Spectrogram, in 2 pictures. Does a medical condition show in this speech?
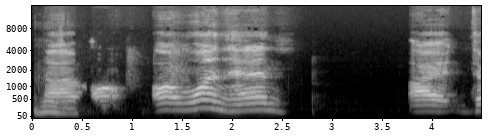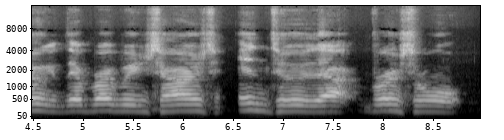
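Yes: ALS; diagnosed at 30, given 2-5 years, stem cell therapy in Korea, arms do not work, not locked in; about two years since diagnosis, dependent on wife, bite-click mouse, foot-pedal right click, on-screen keyboard.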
